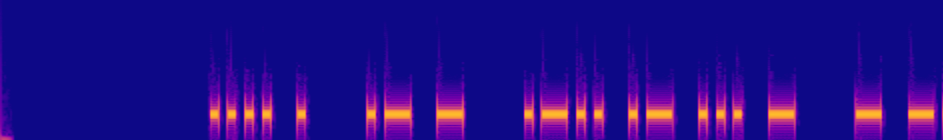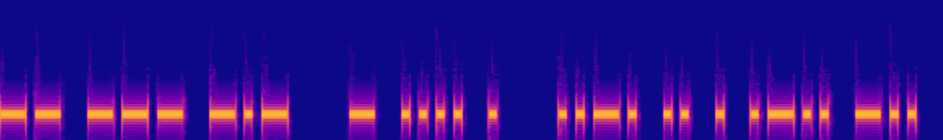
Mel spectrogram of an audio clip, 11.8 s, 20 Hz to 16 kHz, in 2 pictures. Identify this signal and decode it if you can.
Morse code, heard as a keyed tone, about 21 wpm, 700 Hz. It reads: HE AT LAST TOOK THE FIELD
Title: Sentences from Top 1000 Words - Review Part 2 - 22wpm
